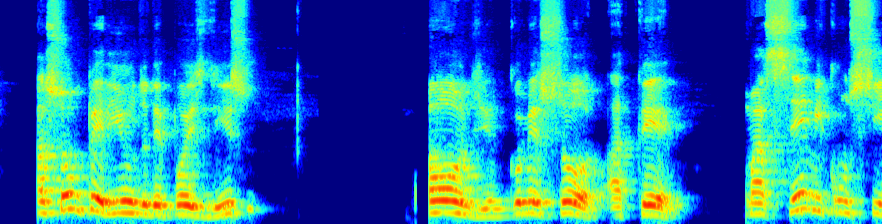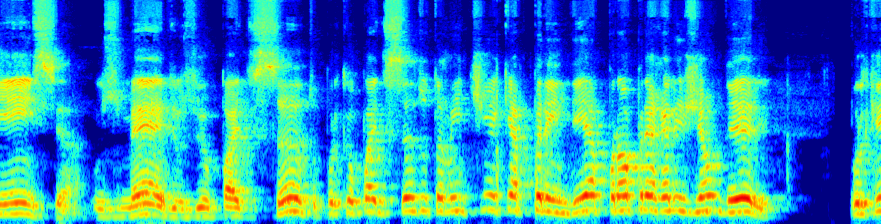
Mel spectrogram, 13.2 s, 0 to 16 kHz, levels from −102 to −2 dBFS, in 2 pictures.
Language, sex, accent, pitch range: English, male, Brazilian, 175-290 Hz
